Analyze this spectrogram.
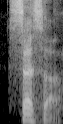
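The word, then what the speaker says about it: Sessa: Joy Randolph that was pretty close Dominic cessa cessa that's how you say it but yeah it's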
